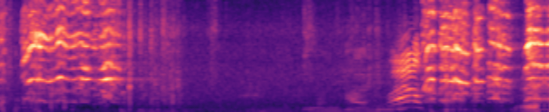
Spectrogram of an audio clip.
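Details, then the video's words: A plump native pig, held by people who say it likes having its neck rubbed, gives loud, shrill, wavering squeals in quick bursts at the start and end, with Tagalog speech and a quieter gap between. "native pig"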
